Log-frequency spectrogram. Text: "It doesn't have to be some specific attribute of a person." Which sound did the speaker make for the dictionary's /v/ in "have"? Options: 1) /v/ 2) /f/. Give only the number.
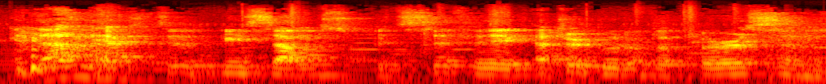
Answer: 2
